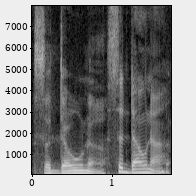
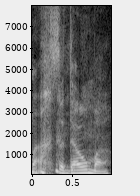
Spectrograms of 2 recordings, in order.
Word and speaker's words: Sedona: Sedona. I couldn't say it right the last time. Sedoma. You're thinking like Soma, like the cell.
